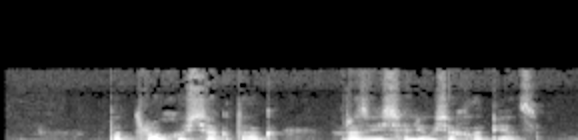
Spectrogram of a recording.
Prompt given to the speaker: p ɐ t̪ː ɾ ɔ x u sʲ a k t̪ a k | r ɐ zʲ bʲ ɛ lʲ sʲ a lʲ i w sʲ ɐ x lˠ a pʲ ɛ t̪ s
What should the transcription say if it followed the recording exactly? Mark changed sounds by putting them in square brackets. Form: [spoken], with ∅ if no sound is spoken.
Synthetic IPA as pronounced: p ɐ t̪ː ɾ ɔ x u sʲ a k t̪ a k | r ɐ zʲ [vʲ] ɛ [∅] sʲ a lʲ i w sʲ ɐ x lˠ a pʲ ɛ t̪ s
